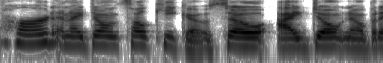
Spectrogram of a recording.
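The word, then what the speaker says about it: Chicco: car seat like a Kiko it's pronounced Kiko and not Chico so for those of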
